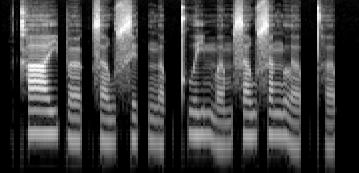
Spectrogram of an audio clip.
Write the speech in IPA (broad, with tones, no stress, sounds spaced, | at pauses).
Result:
kʰ aː˥ j p œː˧ k̚ s ɐ˧ w s ɪ˧ k̚ ŋ ɐ˨ p̚ kʷʰ e˥ j m ɐ˨˧ m s ɐ˥ w s ɐ˥ ŋ l ɐ˨ p̚ t̪ʰ ɐ˧ p̚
